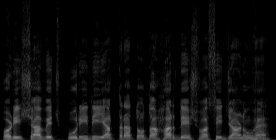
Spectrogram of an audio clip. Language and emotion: Punjabi, neutral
